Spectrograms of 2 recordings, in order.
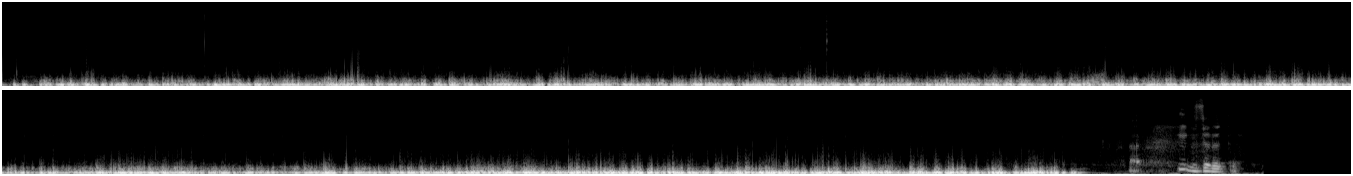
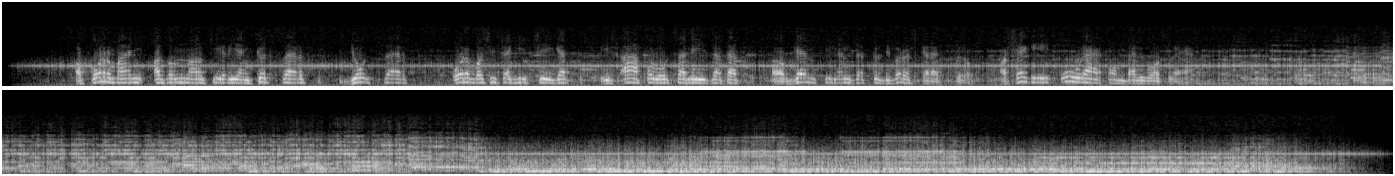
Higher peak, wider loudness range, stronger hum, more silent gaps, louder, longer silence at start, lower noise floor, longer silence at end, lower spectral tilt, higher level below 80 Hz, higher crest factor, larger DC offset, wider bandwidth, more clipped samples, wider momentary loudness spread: about the same, 0 dBFS vs 0 dBFS; about the same, 6 LU vs 7 LU; neither; neither; about the same, -15 LUFS vs -17 LUFS; second, 0 s vs 0.3 s; first, -42 dBFS vs -38 dBFS; first, 1.15 s vs 0.15 s; first, -12 dB/octave vs -10.5 dB/octave; first, -14 dBFS vs -44 dBFS; about the same, 12 dB vs 16 dB; neither; second, 0.7 kHz vs 6.8 kHz; neither; second, 8 LU vs 12 LU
